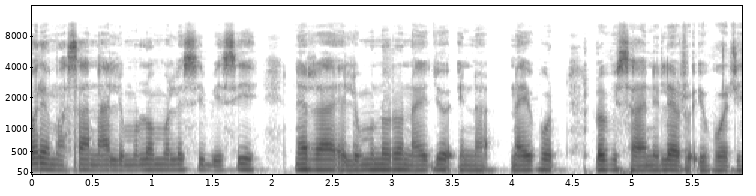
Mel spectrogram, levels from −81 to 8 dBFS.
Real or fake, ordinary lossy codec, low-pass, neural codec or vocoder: real; none; 10.8 kHz; none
